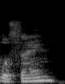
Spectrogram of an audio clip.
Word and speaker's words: Lesney: I pronounce it Lesane.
